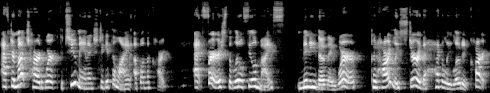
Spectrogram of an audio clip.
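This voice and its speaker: A woman reads a children's story aloud with expressive, animated delivery. Her voice is fairly high and bright, and the room sounds echoey. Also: moderate pace.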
